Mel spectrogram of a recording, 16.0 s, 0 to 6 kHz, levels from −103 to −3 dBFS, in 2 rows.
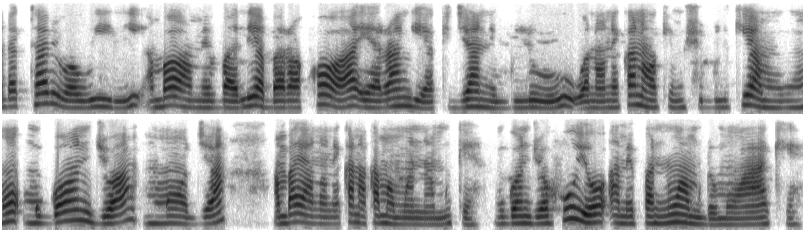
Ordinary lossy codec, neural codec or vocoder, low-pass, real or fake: Opus, 24 kbps; none; 5.4 kHz; real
